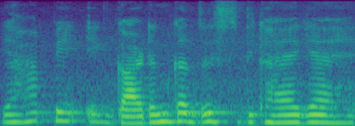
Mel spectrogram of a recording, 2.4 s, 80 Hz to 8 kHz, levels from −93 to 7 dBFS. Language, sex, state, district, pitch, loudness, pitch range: Hindi, female, Bihar, Gaya, 175 Hz, -17 LUFS, 170-195 Hz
